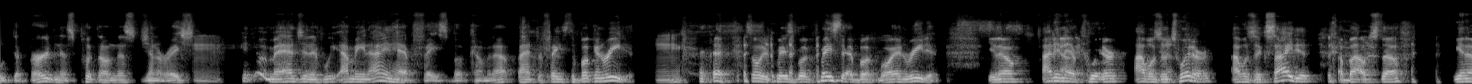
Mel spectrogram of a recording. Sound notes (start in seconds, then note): 6.7 both laughing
